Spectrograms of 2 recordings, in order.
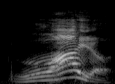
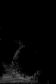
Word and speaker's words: Lia: Leia. Wait, I definitely butchered that. Is it Leia? Leia? Leia? Leah. Is it Leah? It's Leah.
